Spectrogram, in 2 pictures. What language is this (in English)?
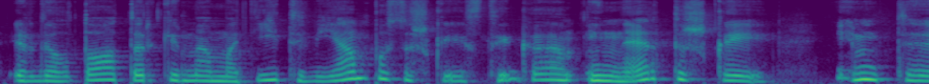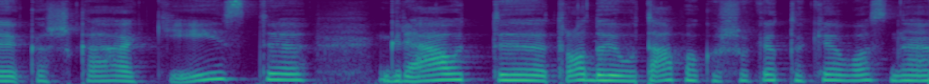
Lithuanian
